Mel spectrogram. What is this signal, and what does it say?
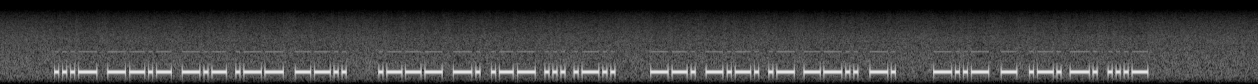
Morse code, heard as a keyed tone, hand-sent with a bug key, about 30 wpm, 580 Hz. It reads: VQKWZ JNWSL GCAZN XTRNV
